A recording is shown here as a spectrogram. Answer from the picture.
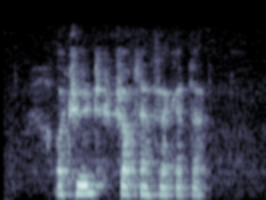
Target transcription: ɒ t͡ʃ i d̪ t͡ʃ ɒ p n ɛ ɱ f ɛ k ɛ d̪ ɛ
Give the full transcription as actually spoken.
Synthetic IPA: ɒ t͡ʃ y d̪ t͡ʃ ɒ k n ɛ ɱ f ɛ k ɛ t̪ ɛ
